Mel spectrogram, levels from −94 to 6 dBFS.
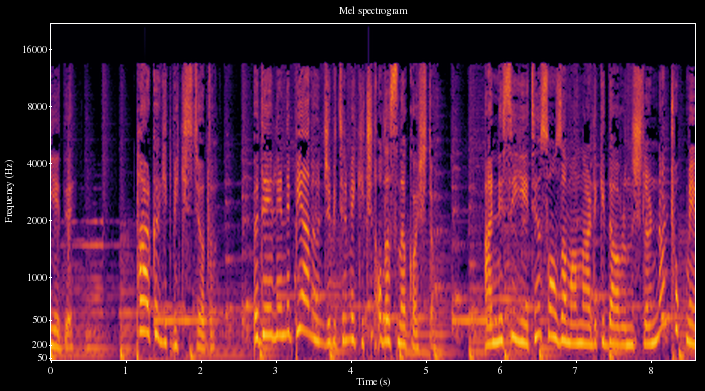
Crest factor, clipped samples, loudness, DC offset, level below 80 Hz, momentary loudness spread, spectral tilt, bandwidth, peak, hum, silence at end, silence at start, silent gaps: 14 dB; under 0.1%; -14 LUFS; under 0.1%; -32 dBFS; 13 LU; -4 dB/octave; 14 kHz; 0 dBFS; none; 0 s; 0 s; none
